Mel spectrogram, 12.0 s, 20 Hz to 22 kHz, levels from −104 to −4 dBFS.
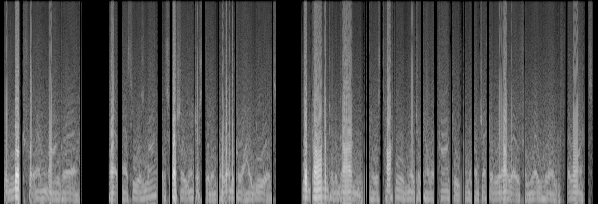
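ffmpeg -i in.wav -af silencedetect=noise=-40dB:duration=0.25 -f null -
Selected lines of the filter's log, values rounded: silence_start: 1.64
silence_end: 2.18 | silence_duration: 0.55
silence_start: 5.52
silence_end: 6.04 | silence_duration: 0.52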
